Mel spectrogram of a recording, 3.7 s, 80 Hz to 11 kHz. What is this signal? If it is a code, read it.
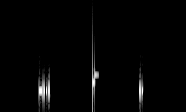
Morse code, heard as a keyed tone, about 48 wpm, 700 Hz. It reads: B I
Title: Single Letter-Number 50wpm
